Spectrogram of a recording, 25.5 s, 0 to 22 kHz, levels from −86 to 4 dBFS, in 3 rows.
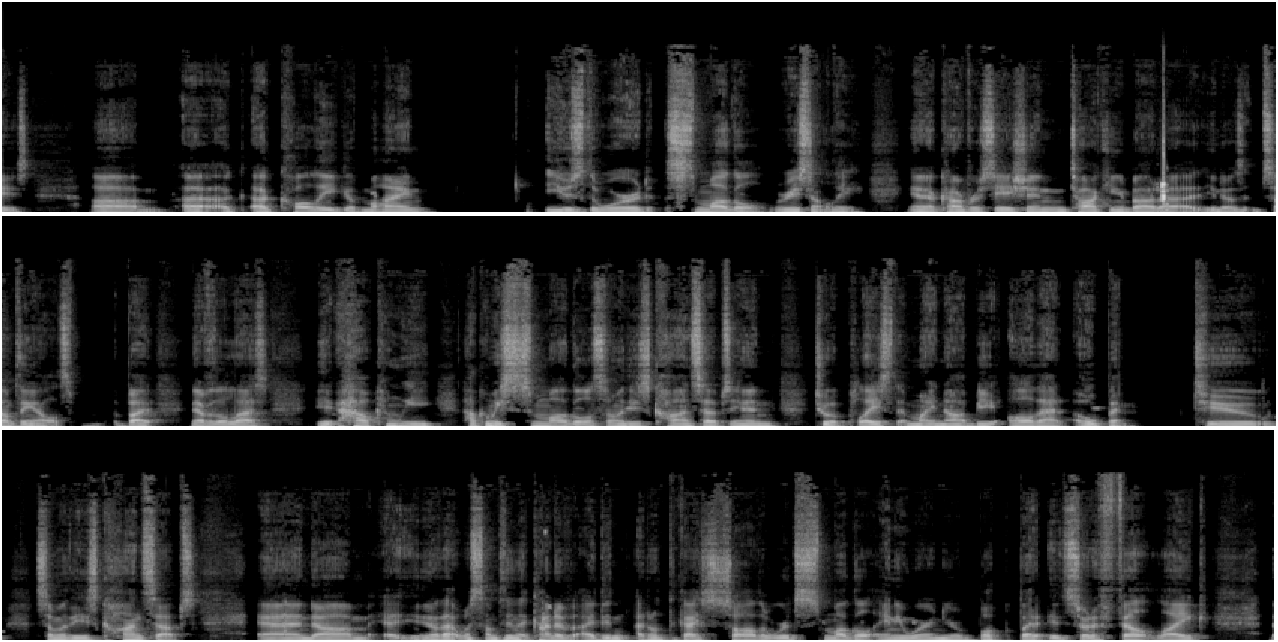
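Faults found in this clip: Corrupt frame decoded: short chirps and noise blips at 5.51–5.53, 7.70–7.78, 16.85–17.00, 18.86 and 20.57–20.63 s, one to several frames each, loudest near 7.7 s. Decoder played bit-damaged frames, and misread gains put energy at wrong frequencies. Adds spurious sound, unlike dropouts or smoothed concealment.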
